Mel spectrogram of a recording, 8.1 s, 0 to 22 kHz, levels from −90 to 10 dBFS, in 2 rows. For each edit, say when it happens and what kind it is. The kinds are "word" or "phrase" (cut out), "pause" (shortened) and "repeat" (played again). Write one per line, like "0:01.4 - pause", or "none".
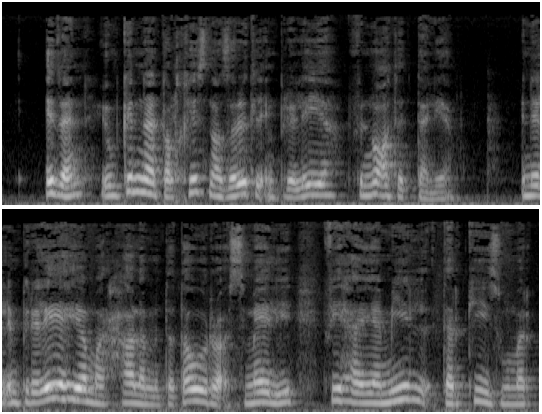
none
